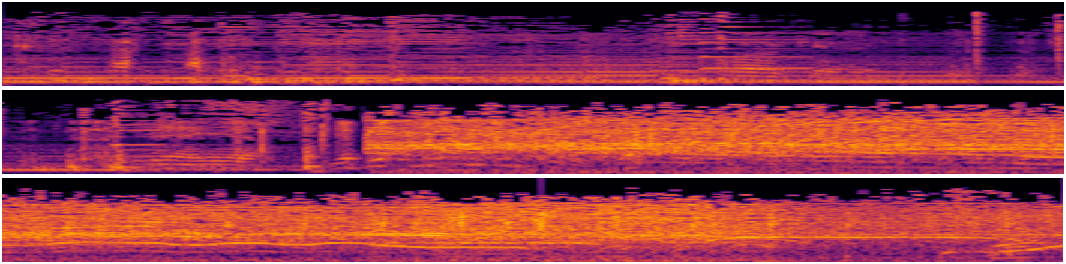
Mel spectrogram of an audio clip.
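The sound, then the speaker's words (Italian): A few seconds of music cut off abruptly, then steady, loud applause from the show's production control room (the directors) takes over for about six seconds, mixed with cheering and excited voices. “Stavolta gli applausi della regia sono sì, sono arrivati, non sono tutta sta gente al Poli, pazzesco.”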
